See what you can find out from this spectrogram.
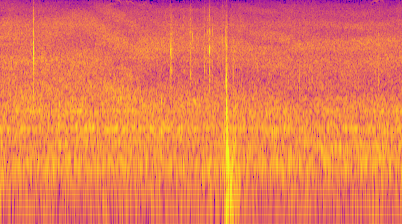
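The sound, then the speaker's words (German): A car's rear suicide door opening: a few faint clicks, then one short, sharp latch clunk midway, over a steady low hum, with no talking. “Mach die Tür auch mal auf, wie es hinten aufgeht.”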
